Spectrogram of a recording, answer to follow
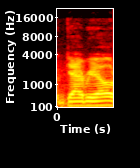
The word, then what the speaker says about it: Gabriel: the season then they gave it to gabrielle gabrielle right that's how you say his name and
